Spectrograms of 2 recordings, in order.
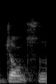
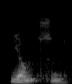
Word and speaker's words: Jonsson: Is it Johnson or Jonsson? I think it's Jonsson. I think they pronounce the J Y. Jonsson.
